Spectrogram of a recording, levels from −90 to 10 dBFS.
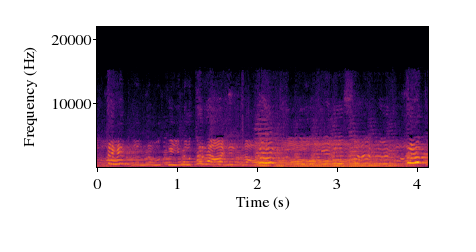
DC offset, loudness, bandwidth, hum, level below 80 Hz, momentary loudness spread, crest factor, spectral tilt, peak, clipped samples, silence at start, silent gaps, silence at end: under 0.1%; -22 LUFS; 14 kHz; none; -48 dBFS; 8 LU; 18 dB; -5 dB/octave; -4 dBFS; under 0.1%; 0 s; none; 0 s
